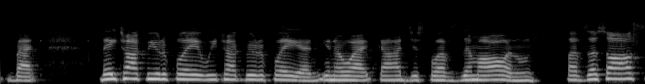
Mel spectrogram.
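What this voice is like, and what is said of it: Minnesota accent. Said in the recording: “oh, I love your accent ... my accent from Minnesota”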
